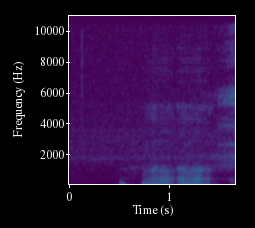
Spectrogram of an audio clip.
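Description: A single big human yawn, close and loud: a short breathy intake, then a drawn-out voiced groan that bends in pitch before trailing off. No talking.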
